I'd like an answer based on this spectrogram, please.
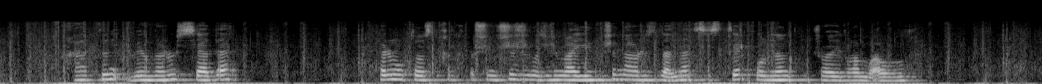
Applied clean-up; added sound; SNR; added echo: none; Livestock, farm animals, working animals; 7 dB; none.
